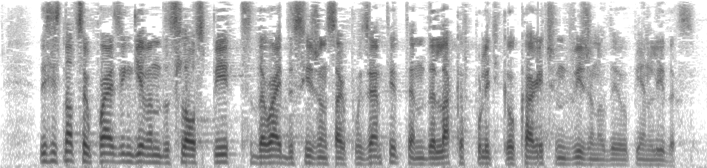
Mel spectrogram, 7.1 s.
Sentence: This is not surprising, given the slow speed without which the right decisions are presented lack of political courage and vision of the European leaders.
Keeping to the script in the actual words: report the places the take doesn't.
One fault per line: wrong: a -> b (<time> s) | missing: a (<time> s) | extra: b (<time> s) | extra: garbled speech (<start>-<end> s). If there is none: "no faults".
wrong: without -> with (2.3 s)
extra: and the (4.1 s)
